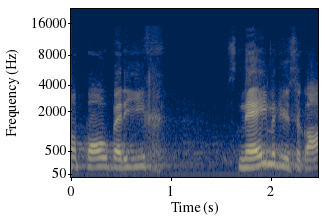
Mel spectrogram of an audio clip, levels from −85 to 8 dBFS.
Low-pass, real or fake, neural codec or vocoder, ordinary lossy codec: 14.4 kHz; real; none; Opus, 24 kbps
